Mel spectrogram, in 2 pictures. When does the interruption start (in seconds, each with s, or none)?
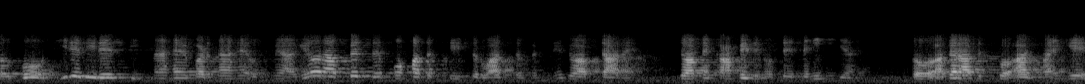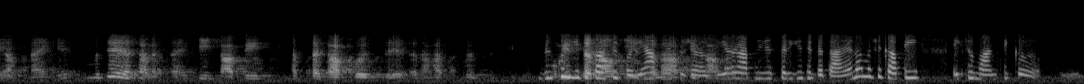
16.2 s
